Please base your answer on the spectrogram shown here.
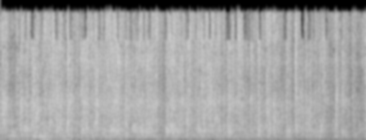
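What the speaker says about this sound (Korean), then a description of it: "큰 박수 한번 더 쳐드리죠" Crowd at a political campaign office opening ceremony in Yecheon claps together, a fairly steady wash of applause mixed with faint crowd murmur, moderately loud and unbroken.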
